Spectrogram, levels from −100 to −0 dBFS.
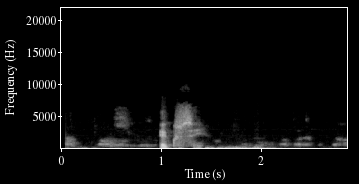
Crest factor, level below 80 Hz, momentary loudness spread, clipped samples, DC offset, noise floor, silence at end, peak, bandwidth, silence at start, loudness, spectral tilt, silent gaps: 28 dB; -50 dBFS; 27 LU; under 0.1%; under 0.1%; -56 dBFS; 0.1 s; -8 dBFS; 7.2 kHz; 0.05 s; -32 LUFS; -3.5 dB/octave; none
